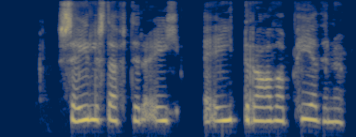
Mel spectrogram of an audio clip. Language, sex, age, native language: Icelandic, female, 9, Icelandic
